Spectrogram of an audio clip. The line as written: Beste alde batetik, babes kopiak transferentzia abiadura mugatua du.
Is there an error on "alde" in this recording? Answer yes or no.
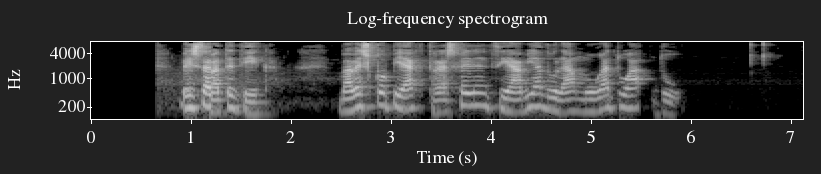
yes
